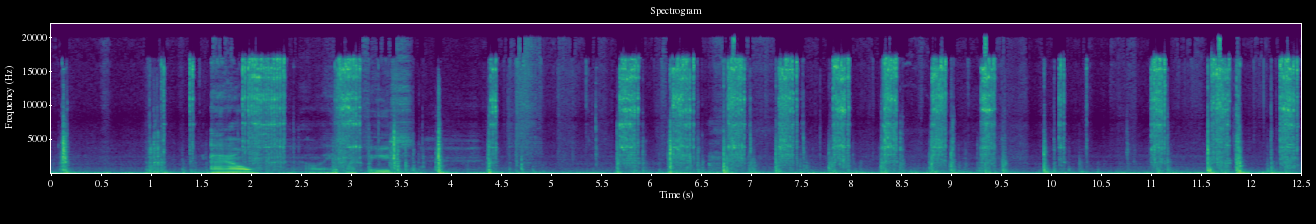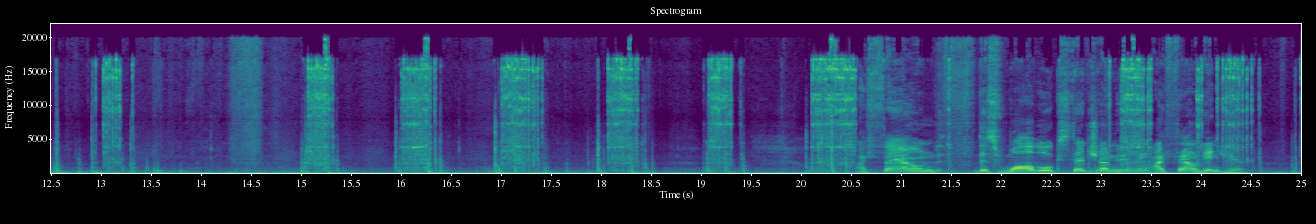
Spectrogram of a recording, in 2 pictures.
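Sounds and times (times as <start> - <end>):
low steady hum: 0.0 - 25.0
socket ratchet clicking: 1.0 - 4.7, 5.4 - 10.4, 11.0 - 13.4, 15.0 - 15.4, 16.0 - 20.6, 23.2 - 25.0.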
